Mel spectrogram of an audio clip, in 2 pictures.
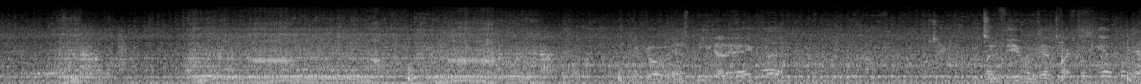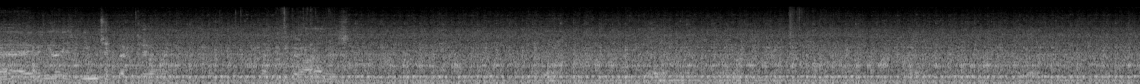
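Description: A car engine idles with a steady low rumble from inside the car.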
